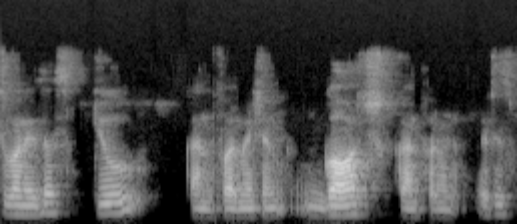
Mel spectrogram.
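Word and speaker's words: gauche: stagger and next one is a skew confirmation gosh confirmation it is pronounced as a gosh spelling is g a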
